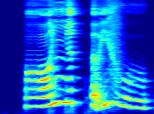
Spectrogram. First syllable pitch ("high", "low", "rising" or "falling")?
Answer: rising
